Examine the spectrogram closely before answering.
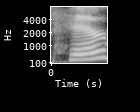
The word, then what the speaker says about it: hair: we have hair hair it's kind of like you're taking the H and the r that are connected for her and you're stretching them out and you're creating space for a vowel her hair her hair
